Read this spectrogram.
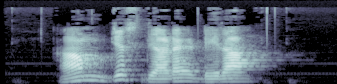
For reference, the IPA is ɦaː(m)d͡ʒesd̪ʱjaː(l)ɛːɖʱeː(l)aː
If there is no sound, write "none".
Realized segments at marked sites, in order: m, ɽ, ɾ

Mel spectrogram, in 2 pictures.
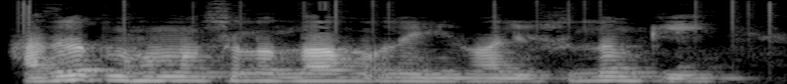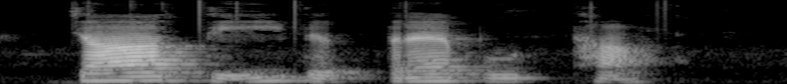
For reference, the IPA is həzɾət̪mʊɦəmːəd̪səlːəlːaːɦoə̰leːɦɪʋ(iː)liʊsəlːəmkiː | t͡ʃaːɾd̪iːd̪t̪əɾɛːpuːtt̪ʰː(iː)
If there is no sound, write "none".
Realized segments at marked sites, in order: aː, aː

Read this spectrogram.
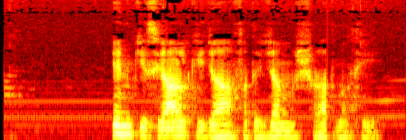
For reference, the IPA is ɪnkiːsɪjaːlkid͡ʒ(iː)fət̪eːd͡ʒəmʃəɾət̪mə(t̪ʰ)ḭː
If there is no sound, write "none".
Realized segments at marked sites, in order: aː, t̪ʰ

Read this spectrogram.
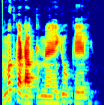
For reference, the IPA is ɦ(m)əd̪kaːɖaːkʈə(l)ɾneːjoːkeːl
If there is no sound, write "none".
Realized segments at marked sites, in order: m, none

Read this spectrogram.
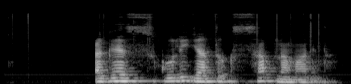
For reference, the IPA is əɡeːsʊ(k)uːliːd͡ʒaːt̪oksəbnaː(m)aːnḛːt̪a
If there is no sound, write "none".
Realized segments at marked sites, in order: k, m

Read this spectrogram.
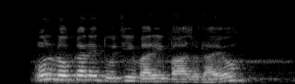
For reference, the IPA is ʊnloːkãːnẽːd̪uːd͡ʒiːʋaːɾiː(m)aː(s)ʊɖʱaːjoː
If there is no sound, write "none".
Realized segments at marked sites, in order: b, z

